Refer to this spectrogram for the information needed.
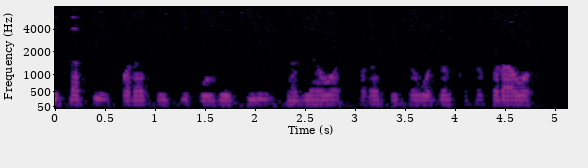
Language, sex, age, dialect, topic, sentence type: Marathi, male, 18-24, Varhadi, agriculture, question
